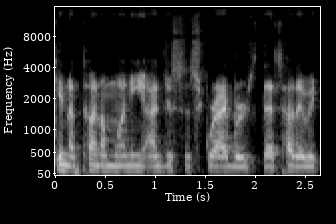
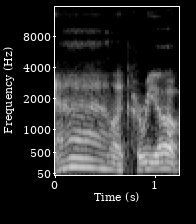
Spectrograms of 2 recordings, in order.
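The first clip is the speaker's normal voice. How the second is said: mock pushy child yelling, high and drawn out; 6 semitones higher than usual. Retelling how the son yells at commercials: imitating a child yelling. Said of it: "pushing and yelling".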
